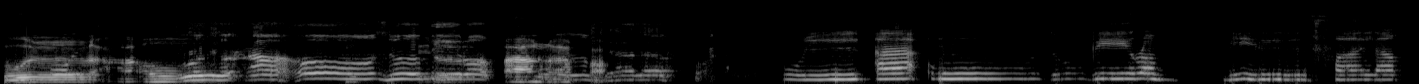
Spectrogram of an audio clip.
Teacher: Keluarkan kat mulut. Suara ain keluar di mulut. Hidung tak boleh masuk.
